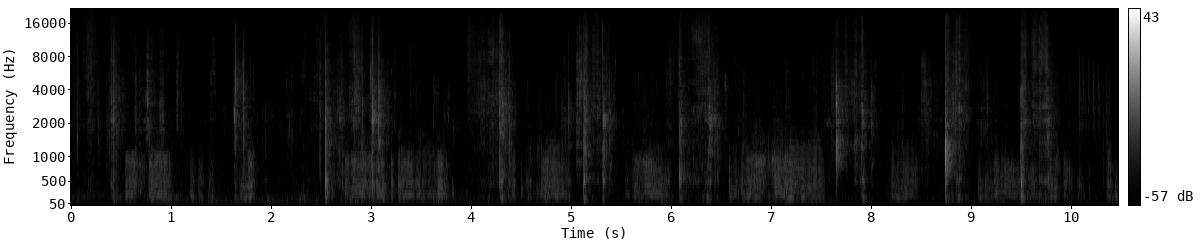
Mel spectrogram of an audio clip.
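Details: French bulldog puppy in a time lapse, tearing apart a cardboard box with mouth and teeth; short nasal grunts and growly whines sit among loud crackling, ripping cardboard bursts in a small indoor room.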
